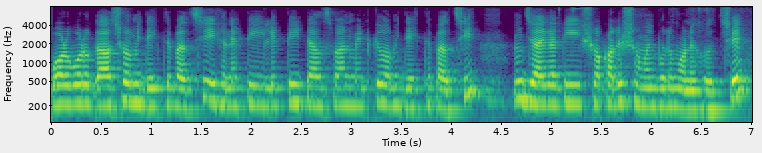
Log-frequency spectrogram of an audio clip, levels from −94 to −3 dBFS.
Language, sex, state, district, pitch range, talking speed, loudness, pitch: Bengali, female, West Bengal, Jhargram, 195-220 Hz, 190 wpm, -18 LUFS, 205 Hz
